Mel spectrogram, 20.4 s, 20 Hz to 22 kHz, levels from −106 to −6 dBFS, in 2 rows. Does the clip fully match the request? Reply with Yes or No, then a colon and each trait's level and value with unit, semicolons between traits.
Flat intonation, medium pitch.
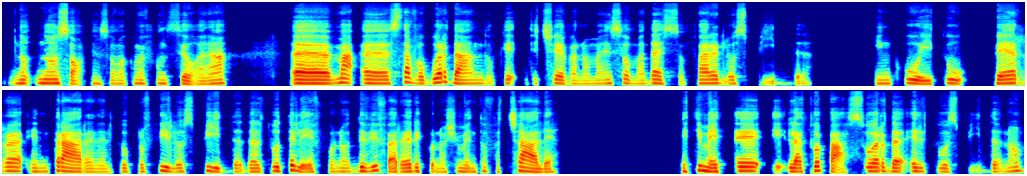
Yes: narrow, 2.2 semitones; medium, 165 Hz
